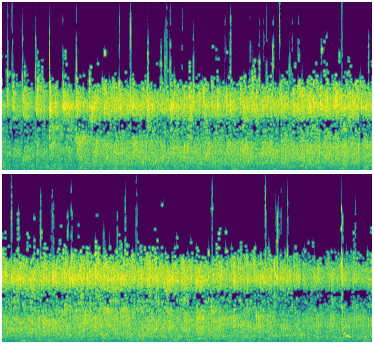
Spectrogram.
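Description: Steady hubbub of a large crowd in a concert hall: many voices talking at once, blurred into one murmur, with scattered light clicks.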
